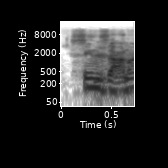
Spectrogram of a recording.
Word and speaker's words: Cinzano: It's the name actually is quite famous because the name, it's Cinzano, like the drink. Cinzano, I guess you would pronounce it.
